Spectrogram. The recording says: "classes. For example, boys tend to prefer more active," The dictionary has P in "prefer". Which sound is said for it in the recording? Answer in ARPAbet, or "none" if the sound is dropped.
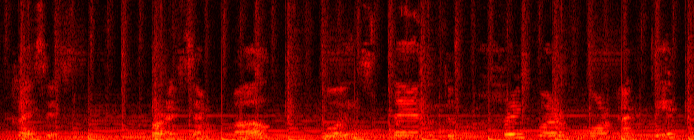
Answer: F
